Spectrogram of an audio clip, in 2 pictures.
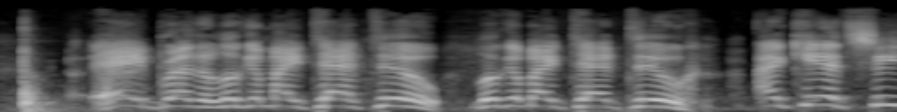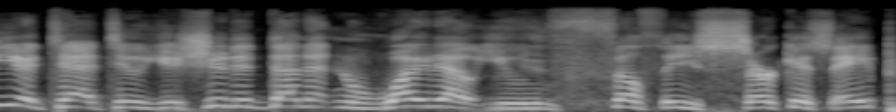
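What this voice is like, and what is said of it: Impression of George. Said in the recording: “doing a great impression ... It sounds just like George.”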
